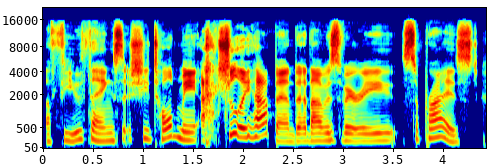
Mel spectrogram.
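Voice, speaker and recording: An expressive woman chats casually as a podcast co-host, with pitch that moves up and down in a lively way. Her voice is clean and smooth, recorded dry and close. She is playful, emphatic and loose with swearing. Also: moderate pace, no room sound. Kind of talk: casual bantering chat.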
